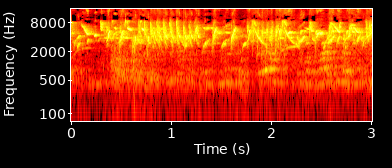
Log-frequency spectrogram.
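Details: Constantine-type European goldfinch singing its authentic song as a training model: fast tinkling twitter of high chirps and quick buzzy trills, a brief lower note near the middle, steady and unbroken.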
